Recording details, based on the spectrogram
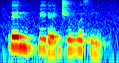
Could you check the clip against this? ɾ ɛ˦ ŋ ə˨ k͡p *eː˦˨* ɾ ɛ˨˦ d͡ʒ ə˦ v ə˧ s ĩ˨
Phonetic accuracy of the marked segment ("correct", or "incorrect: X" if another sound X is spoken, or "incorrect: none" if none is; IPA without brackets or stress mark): incorrect: e˦˨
